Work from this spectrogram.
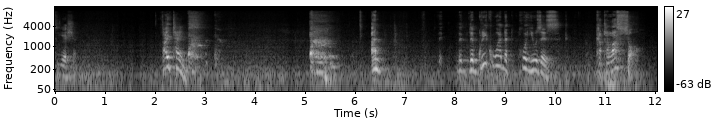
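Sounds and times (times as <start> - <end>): man coughing: 2.6 - 3.4, 5.1 - 5.8.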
